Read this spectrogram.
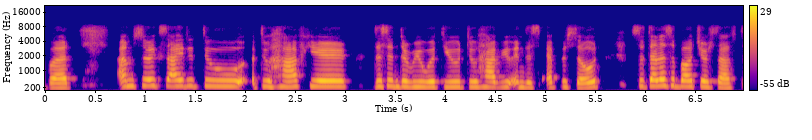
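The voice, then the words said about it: Unwell, low-energy voice. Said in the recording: “my voice is so bad, so I'm not in my regular energetic self”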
